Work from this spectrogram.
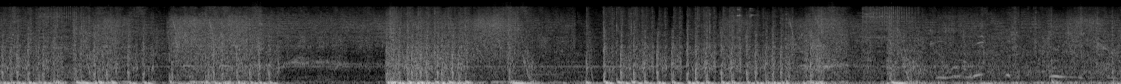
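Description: Gunfire in the 7 Days to Die Darkness Falls mod during a horde base defense in Central Park, rapid overlapping shots and bursts running almost continuously, close and loud.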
